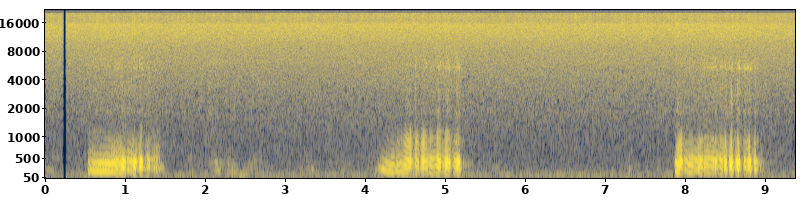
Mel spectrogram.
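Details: Sleeping domestic cat named Dagies, a sleepy female, snoring: three rhythmic, low, rasping breaths about every three and a half seconds, each lasting roughly a second, with quiet pauses between them in a still room.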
